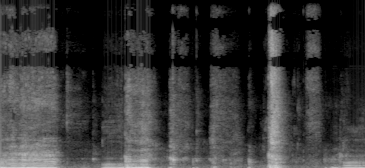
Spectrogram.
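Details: Rottweilers June and Kenai wrestling in play on their ranch: a long, low growl opens, followed by shorter gruff rumbles and scattered scuffling noises.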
